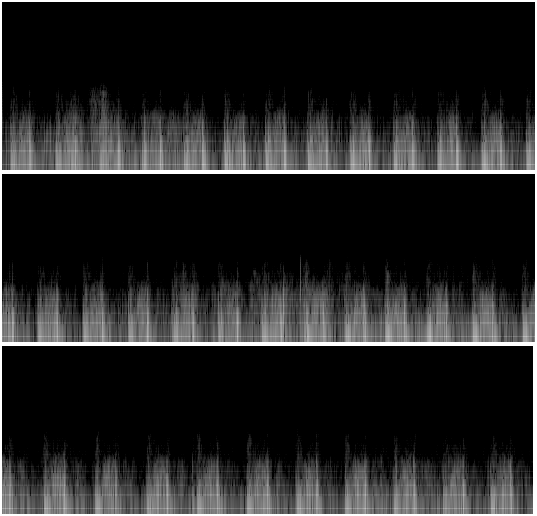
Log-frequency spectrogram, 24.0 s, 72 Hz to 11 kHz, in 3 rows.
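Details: Digital auscultation of aortic regurgitation: regular heartbeats about 92/min with a soft blowing early diastolic murmur after each second sound.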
